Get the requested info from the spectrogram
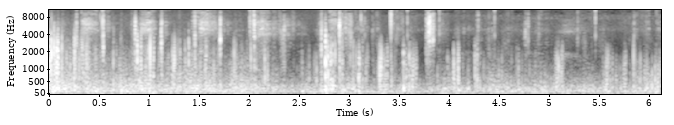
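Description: Footsteps on an asphalt path, heard as a string of irregular clicks, over a steady low rumble on the microphone.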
